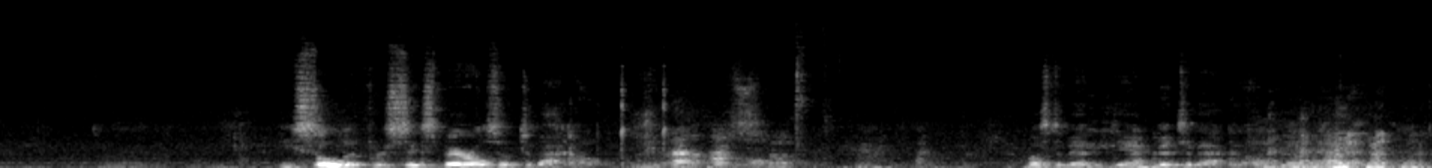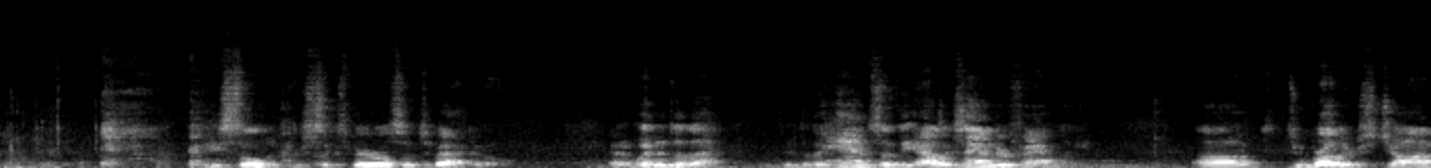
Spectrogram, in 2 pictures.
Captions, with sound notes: He sold it for six barrels of tobacco. [Audience Laughter] Must have been damn good tobacco. [Laughter] He sold it for six barrels of tobacco. And it went into the hands of the Alexander family. Two brothers John and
